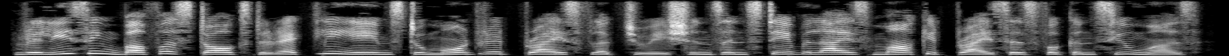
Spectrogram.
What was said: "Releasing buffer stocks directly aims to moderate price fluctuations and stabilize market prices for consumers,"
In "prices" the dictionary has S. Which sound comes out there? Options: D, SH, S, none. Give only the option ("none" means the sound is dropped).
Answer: S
